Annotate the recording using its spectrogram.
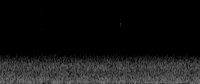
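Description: Steady, low outdoor background noise with no distinct event, and a few faint ticks.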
